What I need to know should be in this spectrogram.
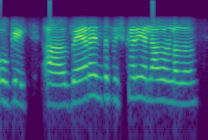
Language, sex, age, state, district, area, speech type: Malayalam, male, 18-30, Kerala, Alappuzha, rural, conversation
